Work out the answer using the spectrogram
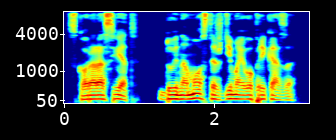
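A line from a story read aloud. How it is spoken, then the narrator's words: Whispering sailor. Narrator (Russian): шепнул моряк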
